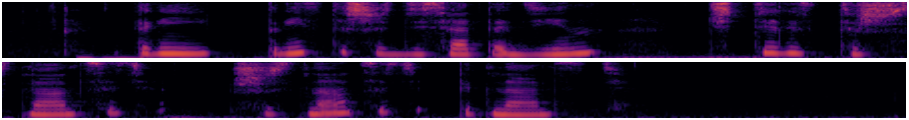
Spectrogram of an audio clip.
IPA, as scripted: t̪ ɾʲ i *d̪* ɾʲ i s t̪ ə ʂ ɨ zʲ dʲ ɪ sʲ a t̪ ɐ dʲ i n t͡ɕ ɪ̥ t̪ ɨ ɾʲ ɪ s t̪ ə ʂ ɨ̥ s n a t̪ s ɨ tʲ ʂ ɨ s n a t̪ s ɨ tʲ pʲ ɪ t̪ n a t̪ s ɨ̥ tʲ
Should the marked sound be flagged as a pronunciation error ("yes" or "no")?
yes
